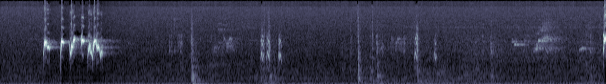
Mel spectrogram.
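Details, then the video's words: Red-whiskered bulbul gives one quick, bright warbled phrase of several notes at the start, followed by scattered faint chirps and clicks over a low hum. "giọng hay cực xoắn kép"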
